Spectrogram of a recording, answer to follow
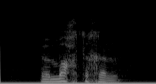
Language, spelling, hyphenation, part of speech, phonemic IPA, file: Dutch, bemachtigen, be‧mach‧ti‧gen, verb, /bəˈmɑxtəɣə(n)/, Nl-bemachtigen.ogg
- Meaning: 1. to acquire with difficulty 2. to subdue, to overpower 3. to empower, to give power to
